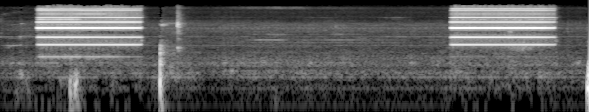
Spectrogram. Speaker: so either it's not liking the ram or there's something else going on here my my gut feeling is the ram just because the noise that it's giving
